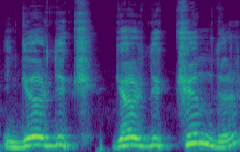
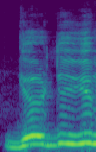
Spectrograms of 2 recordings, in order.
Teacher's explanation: yumuşak G sesi Aslında K sesinden dönüşmüş bir sestir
